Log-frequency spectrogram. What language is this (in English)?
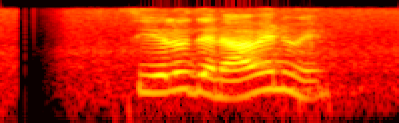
Sinhala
